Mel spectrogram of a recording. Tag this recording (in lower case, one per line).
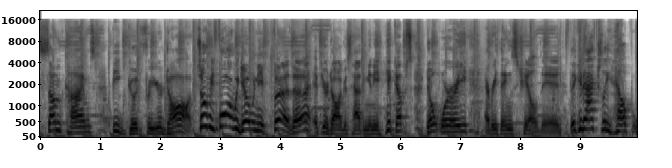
music
speech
